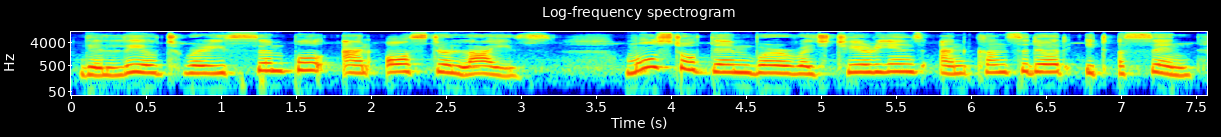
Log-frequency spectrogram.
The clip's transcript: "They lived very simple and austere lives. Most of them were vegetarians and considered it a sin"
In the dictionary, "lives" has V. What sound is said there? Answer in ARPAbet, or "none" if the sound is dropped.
none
